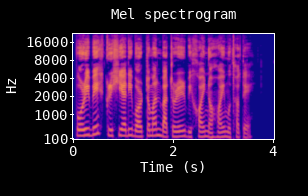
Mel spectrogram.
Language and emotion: Assamese, neutral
